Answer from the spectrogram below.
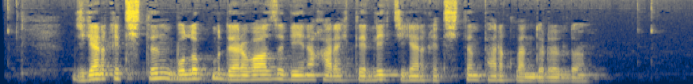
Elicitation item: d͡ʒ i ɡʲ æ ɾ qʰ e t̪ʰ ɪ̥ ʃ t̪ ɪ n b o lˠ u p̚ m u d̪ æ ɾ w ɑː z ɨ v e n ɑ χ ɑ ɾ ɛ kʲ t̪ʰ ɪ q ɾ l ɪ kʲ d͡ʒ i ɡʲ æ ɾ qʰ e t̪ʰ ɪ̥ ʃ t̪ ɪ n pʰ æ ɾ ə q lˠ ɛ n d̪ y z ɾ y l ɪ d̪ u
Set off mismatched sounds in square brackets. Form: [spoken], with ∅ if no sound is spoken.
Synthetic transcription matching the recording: d͡ʒ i ɡʲ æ ɾ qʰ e t̪ʰ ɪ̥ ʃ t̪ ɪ n b o lˠ u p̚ m u d̪ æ ɾ w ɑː z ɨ v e n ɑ χ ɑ ɾ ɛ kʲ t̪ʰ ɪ [∅] ɾ l ɪ kʲ d͡ʒ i ɡʲ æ ɾ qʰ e t̪ʰ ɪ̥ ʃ t̪ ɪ n pʰ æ ɾ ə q lˠ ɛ n d̪ y [∅] ɾ y l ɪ d̪ u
